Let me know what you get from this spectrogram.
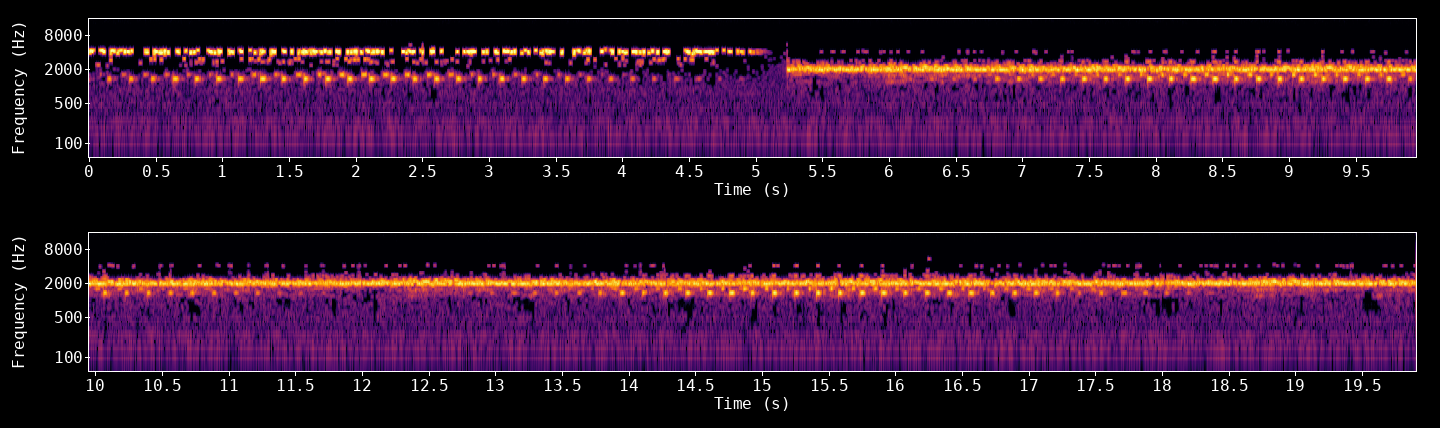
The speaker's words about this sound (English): There's another set of tones during this Fibonacci sequence.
